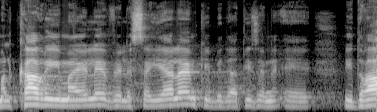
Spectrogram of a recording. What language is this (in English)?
Hebrew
